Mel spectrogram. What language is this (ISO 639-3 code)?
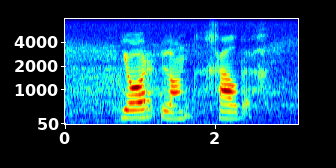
afr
